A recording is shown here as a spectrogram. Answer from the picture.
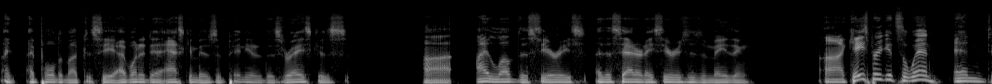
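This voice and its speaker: A man with an American accent and ordinary pitch variation, in a dry, close sound with no echo and a very clean recording with a silent background. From US South, Mississippi. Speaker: sim racing broadcaster. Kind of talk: live race commentary; casual post-race chat. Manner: animated.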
